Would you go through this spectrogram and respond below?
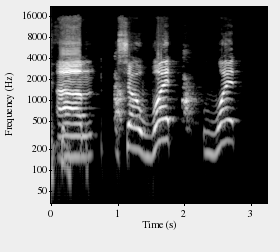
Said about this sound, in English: as you hear my dog bark in the background.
